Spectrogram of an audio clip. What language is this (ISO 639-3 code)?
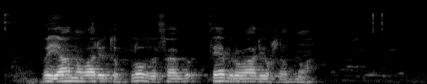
slv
